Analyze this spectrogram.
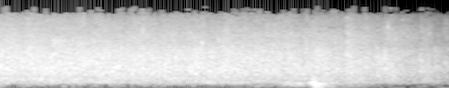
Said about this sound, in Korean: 단기 선교 사역자들에게 힘찬 박수로 격려하도록 하겠습니다.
